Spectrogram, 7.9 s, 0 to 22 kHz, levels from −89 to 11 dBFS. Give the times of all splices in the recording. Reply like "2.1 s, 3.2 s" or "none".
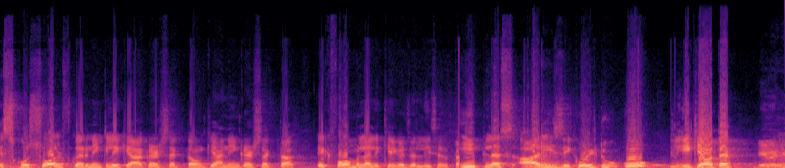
4.6 s, 6.7 s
